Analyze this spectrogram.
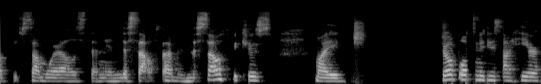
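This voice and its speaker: A woman with a Finnish accent talks at a fairly quick pace with ordinary pitch variation in a dry, close sound with no echo. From northern Finland, near Oulu. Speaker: sociologist, PhD researcher. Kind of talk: interview. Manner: halting.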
